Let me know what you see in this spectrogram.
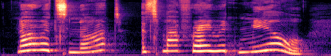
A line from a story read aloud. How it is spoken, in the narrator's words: exclaimed the girl from the south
